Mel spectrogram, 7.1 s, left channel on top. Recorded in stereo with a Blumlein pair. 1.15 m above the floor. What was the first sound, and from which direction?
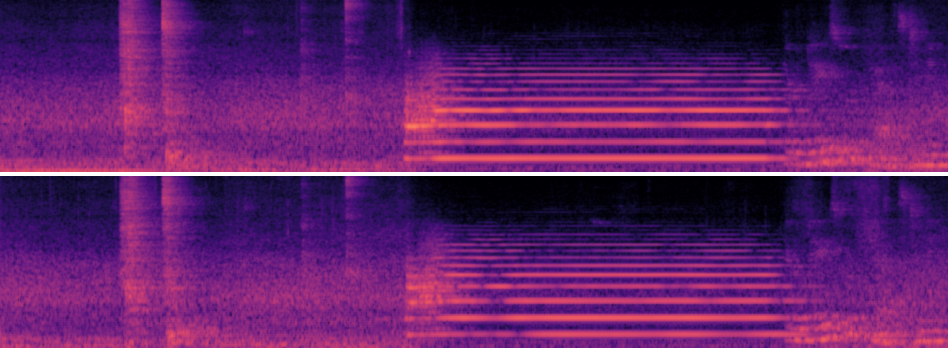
A camera shutter, 60° left.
